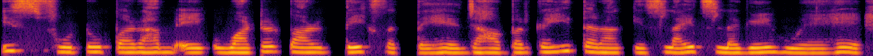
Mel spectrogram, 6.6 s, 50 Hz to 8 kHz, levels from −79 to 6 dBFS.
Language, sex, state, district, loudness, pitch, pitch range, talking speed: Hindi, female, Arunachal Pradesh, Lower Dibang Valley, -14 LUFS, 195 Hz, 190-210 Hz, 175 wpm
